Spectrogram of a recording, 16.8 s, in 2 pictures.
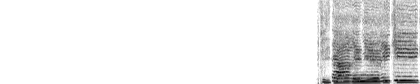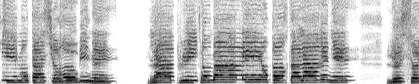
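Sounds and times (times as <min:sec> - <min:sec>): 
person singing a nursery song in French: 0:06.4 - 0:10.8, 0:11.4 - 0:16.7.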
